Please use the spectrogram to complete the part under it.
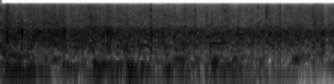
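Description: Audience applause for a singer on a Turkish television entertainment show, steady dense clapping filling the whole short stretch at an even level, with no talk over it.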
